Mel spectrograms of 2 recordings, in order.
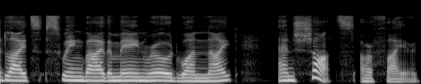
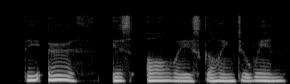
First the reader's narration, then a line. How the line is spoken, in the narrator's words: Maidenhair murmurs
